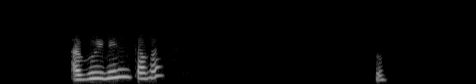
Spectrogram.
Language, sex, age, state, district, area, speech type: Santali, female, 30-45, West Bengal, Bankura, rural, conversation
